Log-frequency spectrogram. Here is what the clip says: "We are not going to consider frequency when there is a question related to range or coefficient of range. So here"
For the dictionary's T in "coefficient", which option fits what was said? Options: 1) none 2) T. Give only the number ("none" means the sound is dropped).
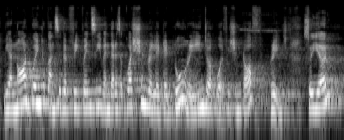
2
